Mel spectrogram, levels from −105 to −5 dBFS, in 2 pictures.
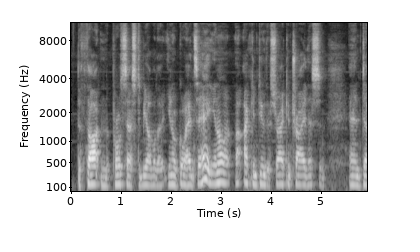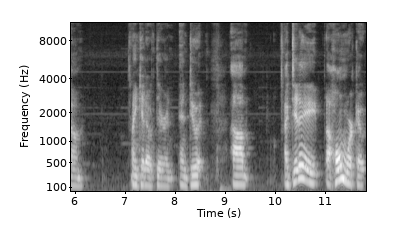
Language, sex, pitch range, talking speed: English, male, 130-155 Hz, 235 wpm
